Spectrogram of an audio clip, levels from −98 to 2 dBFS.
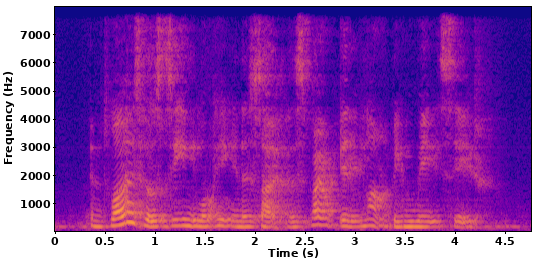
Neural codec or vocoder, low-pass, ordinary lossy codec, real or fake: codec, 16 kHz, 1 kbps, FunCodec, trained on LibriTTS, 50 frames a second; none; none; fake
